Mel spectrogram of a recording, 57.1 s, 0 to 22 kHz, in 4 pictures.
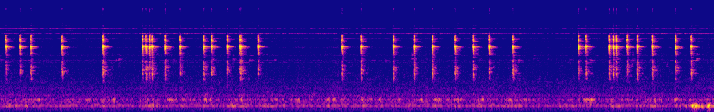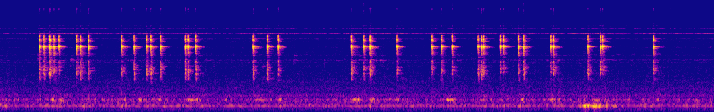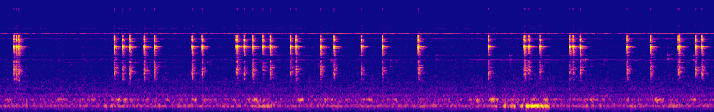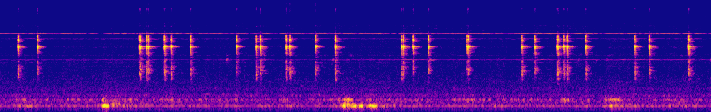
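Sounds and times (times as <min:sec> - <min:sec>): geiger counter clicking: 0:00.1 - 0:01.4, 0:02.0 - 0:05.4, 0:06.7 - 0:10.5, 0:11.6 - 0:14.1, 0:15.0 - 0:18.4, 0:19.3 - 0:20.1, 0:21.3 - 0:26.6, 0:27.3 - 0:27.6, 0:28.8 - 0:29.2, 0:30.8 - 0:37.1, 0:38.3 - 0:40.4, 0:41.1 - 0:43.8, 0:45.6 - 0:46.8, 0:47.6 - 0:49.9, 0:50.8 - 0:51.6, 0:52.2 - 0:52.4, 0:53.2 - 0:54.8, 0:55.5 - 0:56.0, 0:56.6 - 0:56.8.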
